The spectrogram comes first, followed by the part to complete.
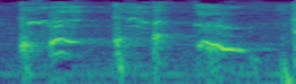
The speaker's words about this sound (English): Now this is a different cough.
